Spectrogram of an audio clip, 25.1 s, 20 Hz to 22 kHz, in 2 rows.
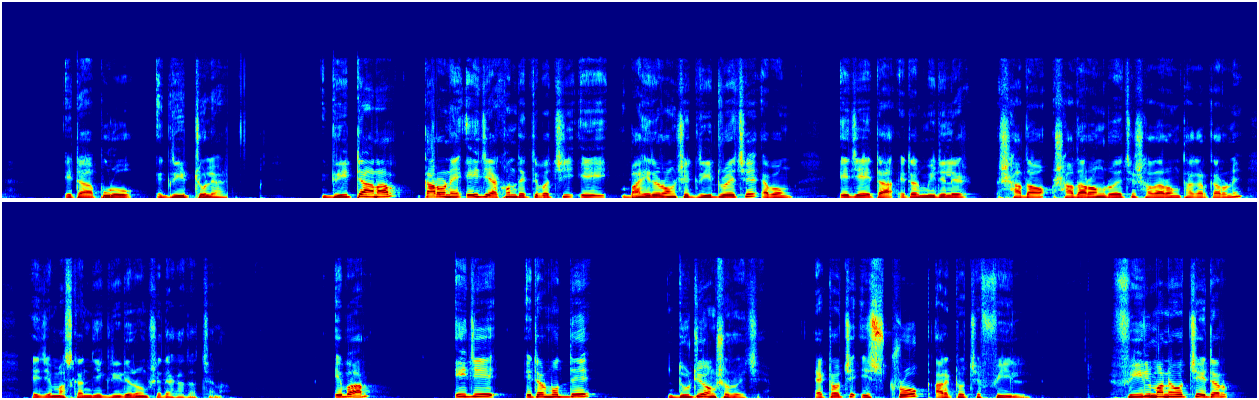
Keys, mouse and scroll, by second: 1.3 click.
